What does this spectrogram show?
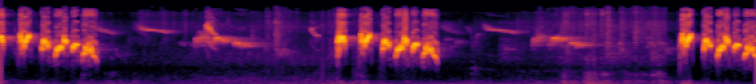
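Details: Male red-whiskered bulbul singing as a lure to stir other bulbuls into song: three bursts of five or six quick, bright, descending warbled notes, each phrase spaced about three seconds apart, with soft thin whistles between and a low rumble beneath.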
